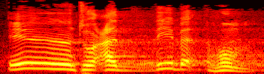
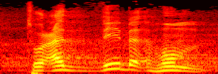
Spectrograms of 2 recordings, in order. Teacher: فتحافظ على سكون الباء، ثم تقلقلها لأن الباء من حروف القلقلة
